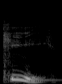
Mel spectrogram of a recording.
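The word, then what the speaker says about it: cay: at least pronounce it correctly scotty k is pronounced key see scotty exclaimed triumphantly the only place where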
